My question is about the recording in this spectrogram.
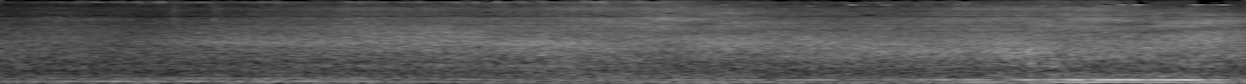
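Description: Road traffic on a city street: a car's engine hum and tyre noise grow louder as it approaches and passes close by, loudest near the end.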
